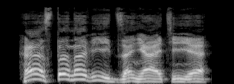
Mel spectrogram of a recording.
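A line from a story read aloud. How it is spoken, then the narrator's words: Shouted. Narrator (Russian): крикнул директор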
